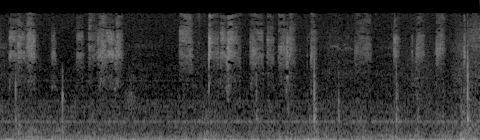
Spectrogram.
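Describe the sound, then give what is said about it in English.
Hand-writing on a board at the front of a room: faint, scratchy strokes come in many short, irregular bursts over a low, steady hum. “I hate writing up front because I get nervous, like I'm going to misspell something.”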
